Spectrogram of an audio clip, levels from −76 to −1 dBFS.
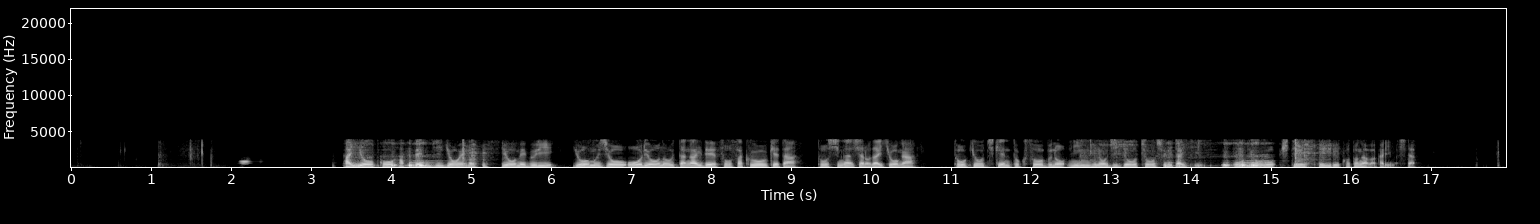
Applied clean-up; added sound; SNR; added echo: neural mask model RNNoise.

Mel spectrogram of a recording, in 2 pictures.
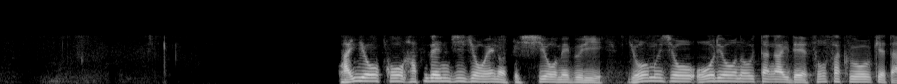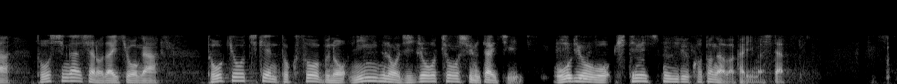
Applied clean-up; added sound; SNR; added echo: neural mask model Resemble Enhance denoiser.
